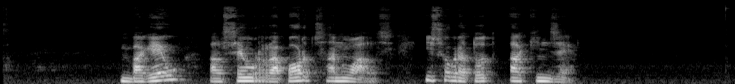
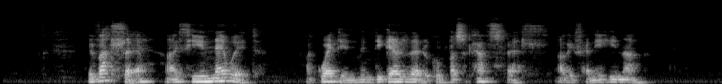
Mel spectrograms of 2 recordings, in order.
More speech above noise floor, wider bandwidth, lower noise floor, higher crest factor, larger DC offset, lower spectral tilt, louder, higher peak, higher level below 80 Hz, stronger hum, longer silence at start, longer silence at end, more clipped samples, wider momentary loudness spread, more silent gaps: about the same, 43 dB vs 42 dB; first, 14 kHz vs 7.2 kHz; about the same, -58 dBFS vs -60 dBFS; about the same, 18 dB vs 18 dB; neither; about the same, -8 dB/octave vs -7.5 dB/octave; first, -16 LUFS vs -19 LUFS; about the same, 0 dBFS vs -2 dBFS; about the same, -52 dBFS vs -50 dBFS; neither; first, 1.2 s vs 0.9 s; first, 1.65 s vs 0.75 s; neither; second, 12 LU vs 17 LU; neither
